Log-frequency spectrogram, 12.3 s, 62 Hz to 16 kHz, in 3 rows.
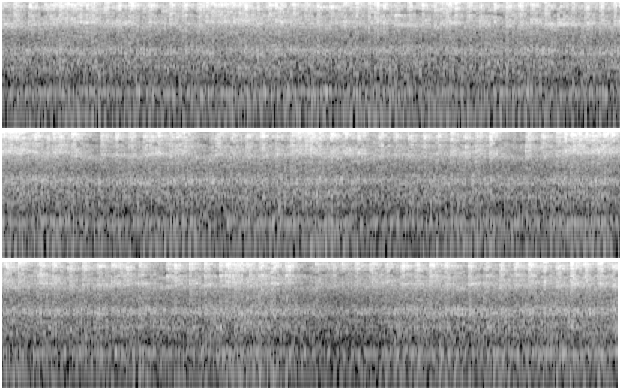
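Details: Lawn edger with 3.5 HP Tecumseh engine after a properly installed air filter: fast, buzzy single-cylinder note holds steady without misses or surging; runs smooth and healthy.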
